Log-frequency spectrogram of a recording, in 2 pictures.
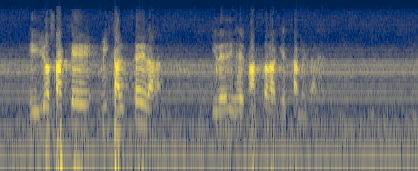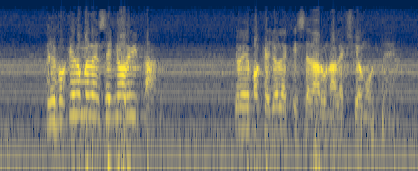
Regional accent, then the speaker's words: Puerto Rico; now in United States; fue aquí en los Estados Unidos, vine a predicar de Puerto Rico acá y me invitaron a predicar en una iglesia

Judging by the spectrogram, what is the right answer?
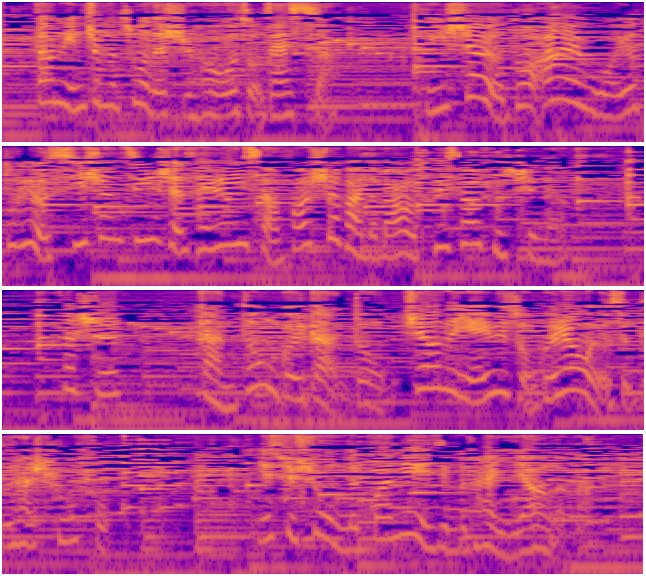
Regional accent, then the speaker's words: Xiamen, Fujian, China; now in Nanjing, China; 来自福建厦门。我在南京大学，距离我的家乡851公里。

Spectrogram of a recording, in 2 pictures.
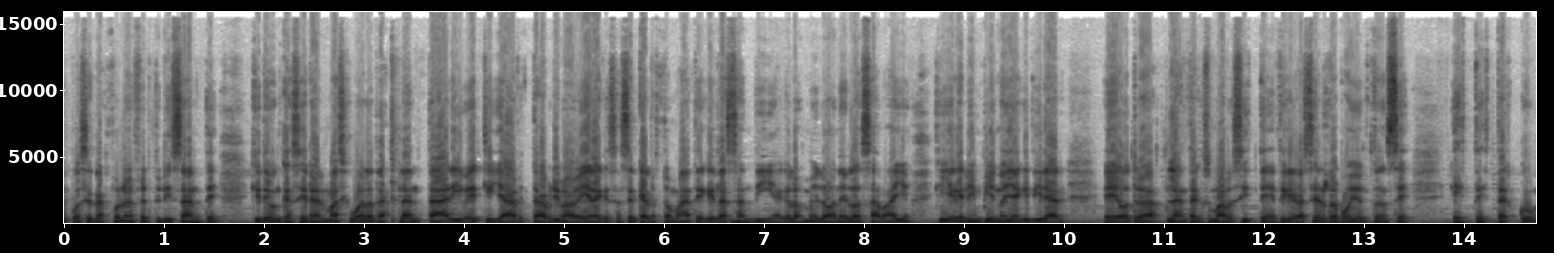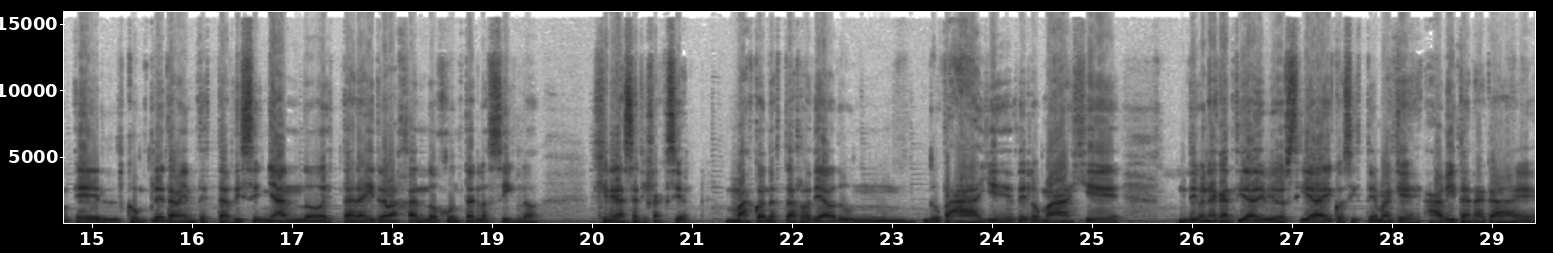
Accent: San Juan de la Costa, Los Lagos, Chile; vengo de Gualmapu, Afquemapu, San Juan de la Costa, la comuna de Osorno, la región de los lagos.

